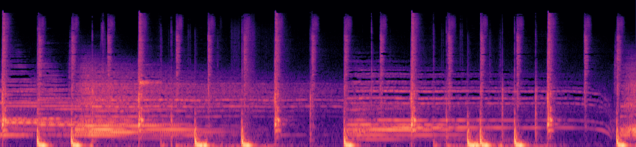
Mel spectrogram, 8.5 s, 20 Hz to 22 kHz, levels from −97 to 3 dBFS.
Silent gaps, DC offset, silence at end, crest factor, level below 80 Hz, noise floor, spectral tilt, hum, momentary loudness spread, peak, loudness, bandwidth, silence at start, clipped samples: none; under 0.1%; 0 s; 16 dB; -20 dBFS; -42 dBFS; -6 dB/octave; none; 18 LU; -2 dBFS; -22 LUFS; 15.5 kHz; 0 s; under 0.1%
